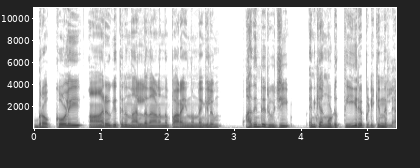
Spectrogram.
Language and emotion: Malayalam, disgusted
